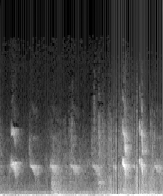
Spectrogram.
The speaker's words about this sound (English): All birds are calling now.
